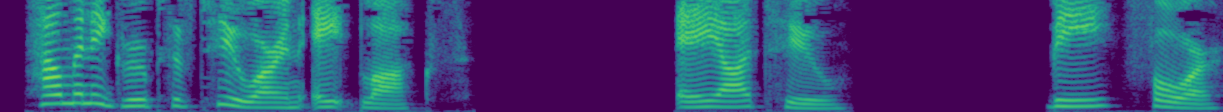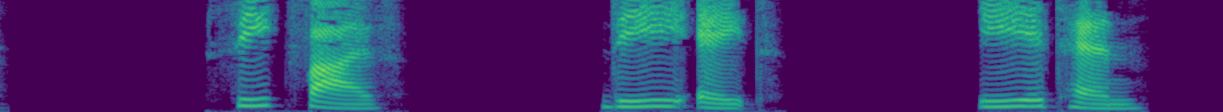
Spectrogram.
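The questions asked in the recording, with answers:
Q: How many groups of two are in 8 blocks?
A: B: 4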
